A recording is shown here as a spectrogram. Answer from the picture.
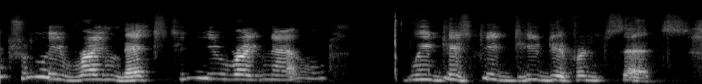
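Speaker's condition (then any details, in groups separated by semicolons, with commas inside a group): Cerebral palsy; since birth, born not breathing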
